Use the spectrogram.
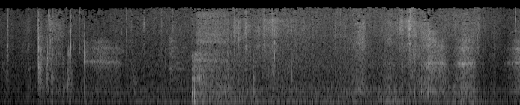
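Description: Paper rustling: a few light crinkles, then a sharp papery flip followed by several seconds of continuous rustling and shuffling as a page is turned, with no voices.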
